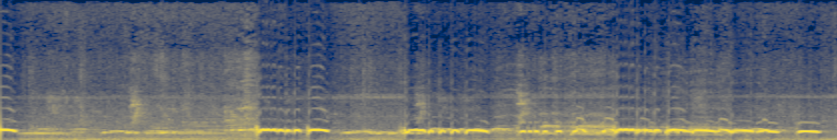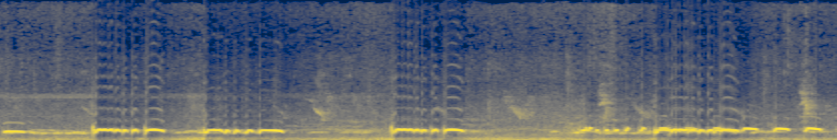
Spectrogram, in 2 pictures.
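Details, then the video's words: Zebra dove in lively song, recorded as a training song for other birds: about a dozen runs of fast, hooked, cooing notes, some rattling and dense, separated by short silences, over faint background hiss. "PERKUTUT GACOR || COCOK UNTUK MASTERAN || SUARA BURUNG PERKUTUT"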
